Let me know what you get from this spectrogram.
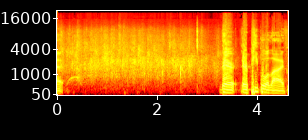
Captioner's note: audience applauding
